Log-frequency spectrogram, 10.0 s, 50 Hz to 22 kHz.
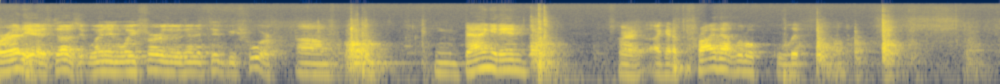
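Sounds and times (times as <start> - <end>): men talking: 0.0 - 3.5, 4.3 - 5.4, 6.1 - 8.5.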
